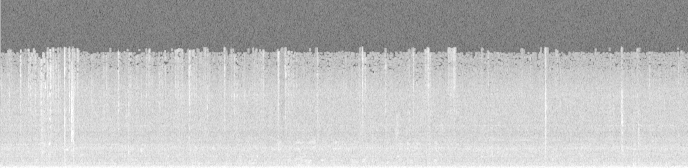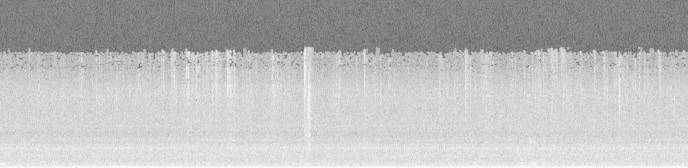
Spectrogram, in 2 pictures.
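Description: A jet airliner's engines rumble steadily as the plane taxis.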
